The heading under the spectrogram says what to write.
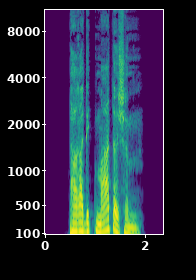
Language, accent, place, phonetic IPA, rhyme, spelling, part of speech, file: German, Germany, Berlin, [paʁadɪˈɡmaːtɪʃm̩], -aːtɪʃm̩, paradigmatischem, adjective, De-paradigmatischem.ogg
- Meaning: strong dative masculine/neuter singular of paradigmatisch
